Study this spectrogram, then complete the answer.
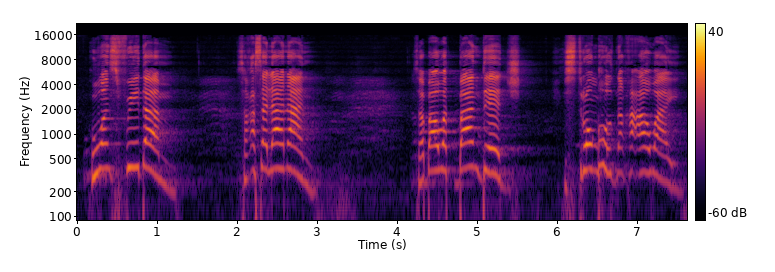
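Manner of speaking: slow, loud and high preacher call; preacher rallying the church to freedom, slow loud calls; rallying shout. Acted. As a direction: rouse the crowd word by word.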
